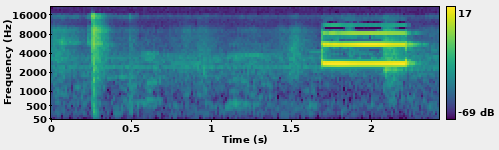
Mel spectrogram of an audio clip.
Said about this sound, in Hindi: देखिए ये इस तरह बीप का साउंड आ रहा है, ये डिटेक्ट कर रहा है मेटल को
